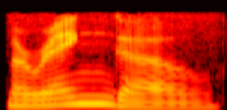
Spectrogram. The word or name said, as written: marengo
